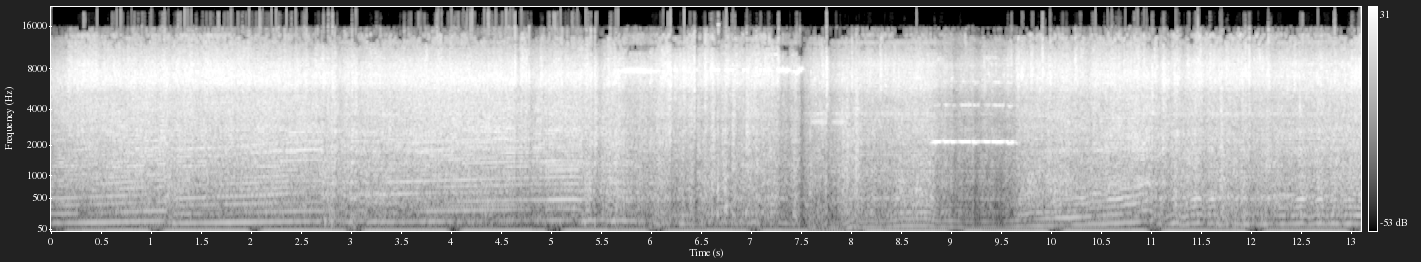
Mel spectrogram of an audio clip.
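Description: A Skoda rally car driven by Gilles Panizzi, struggling with its handling on a Monte Carlo rally stage, roars loudly and steadily with rising and falling engine revs that stay up close throughout.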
